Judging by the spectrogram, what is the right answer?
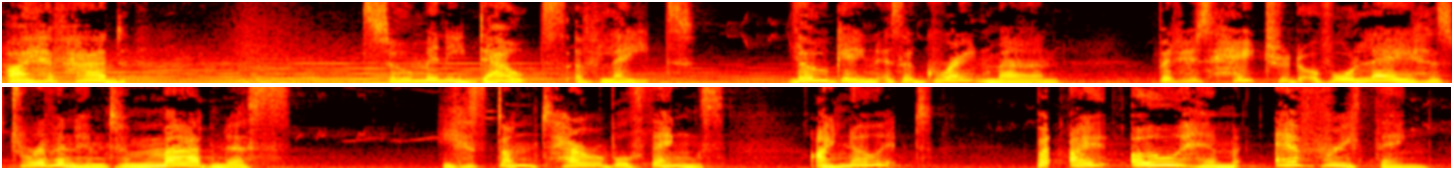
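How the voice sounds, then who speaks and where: A woman's voice: a little high, measured pace, husky, soft background music. An actress playing a loyal, duty-bound female knight in a fantasy game, earnest and grave. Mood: anguished. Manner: earnest, solemn. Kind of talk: dramatic fantasy game acting.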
